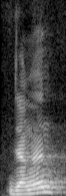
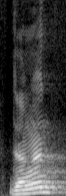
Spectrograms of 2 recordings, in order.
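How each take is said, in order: Both takes have the same delivery.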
